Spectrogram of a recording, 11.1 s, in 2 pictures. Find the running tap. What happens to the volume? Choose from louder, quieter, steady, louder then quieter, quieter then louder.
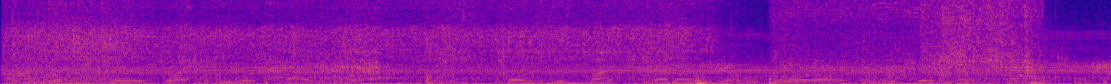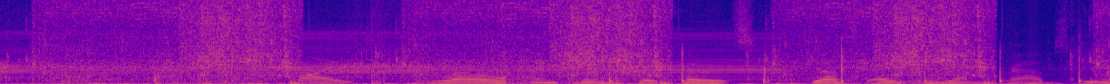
steady.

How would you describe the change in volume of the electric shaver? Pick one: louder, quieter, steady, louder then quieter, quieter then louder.
steady.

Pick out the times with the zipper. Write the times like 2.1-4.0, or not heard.
0.0-0.8.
